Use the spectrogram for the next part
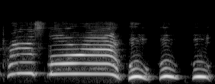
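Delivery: high, loud, drawn-out cheering; happy crowd cheer. Acted. Crowd greeting their priest, cheering loudly. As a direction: cheer him on like a fan. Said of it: "they're like".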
